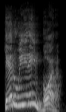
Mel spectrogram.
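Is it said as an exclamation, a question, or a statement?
exclamation. It is said as an exclamation. It expresses a wish or strong feeling. "Ponto de exclamação"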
